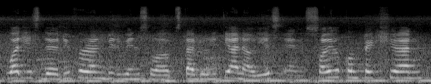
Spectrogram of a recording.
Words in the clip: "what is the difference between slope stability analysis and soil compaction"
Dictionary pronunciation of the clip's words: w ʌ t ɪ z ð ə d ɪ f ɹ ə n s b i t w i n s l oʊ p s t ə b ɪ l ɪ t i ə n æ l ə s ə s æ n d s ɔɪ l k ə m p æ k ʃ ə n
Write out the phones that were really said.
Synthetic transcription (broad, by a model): w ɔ t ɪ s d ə d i f ɹ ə n b i t w i n s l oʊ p s t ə b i l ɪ t i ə n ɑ l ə s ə n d s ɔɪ l k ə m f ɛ k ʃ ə n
